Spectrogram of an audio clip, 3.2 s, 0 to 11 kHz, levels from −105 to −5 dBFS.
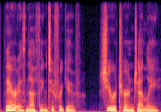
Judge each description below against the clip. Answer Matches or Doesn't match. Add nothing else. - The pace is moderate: Matches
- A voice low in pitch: Doesn't match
